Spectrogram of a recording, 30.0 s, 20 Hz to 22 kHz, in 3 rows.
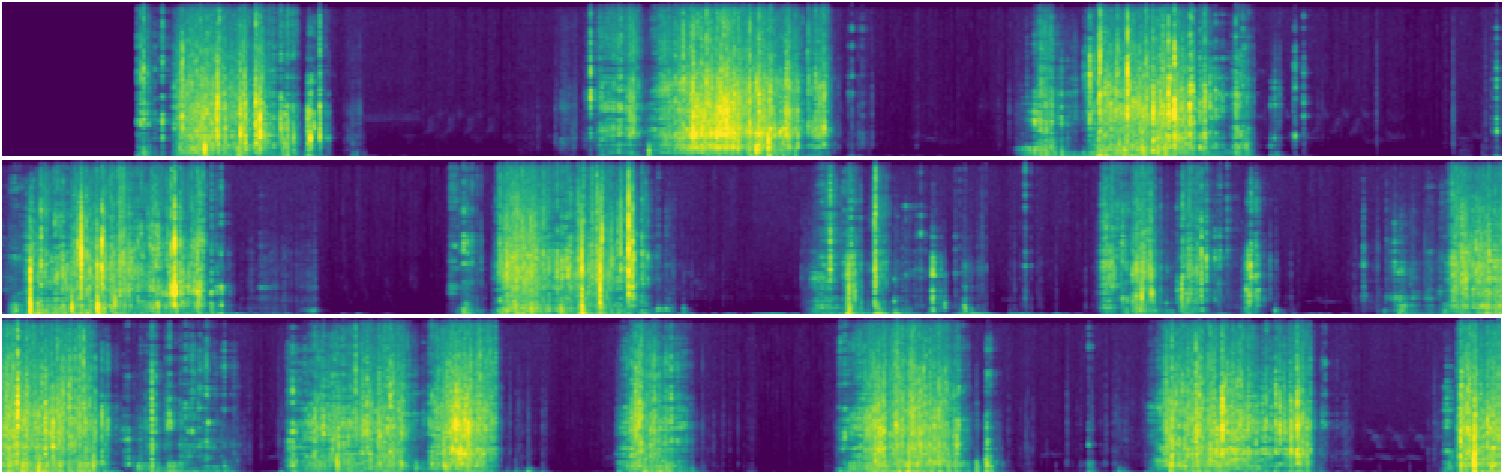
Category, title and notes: Sound effects > Natural elements and explosions
sounds of rock movements from a plant tray part 2.
concrete, rocks, boulder, demolition, gravel, stone, elemental, movement, destruction, stones, dirt, debris, falling, avalanche, fall, pebbles, earth, rock, rubble, scraping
